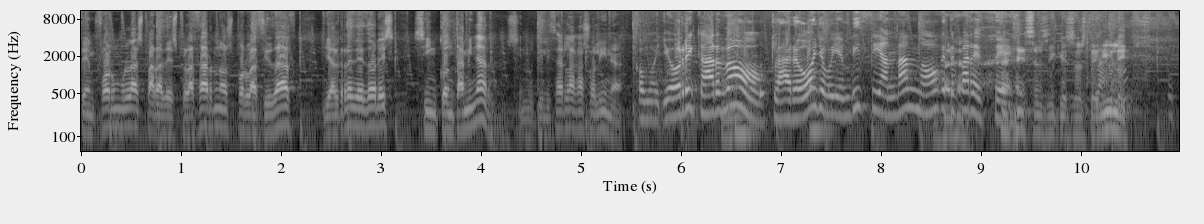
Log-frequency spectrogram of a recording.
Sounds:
Speech, Music

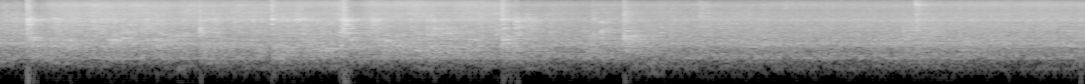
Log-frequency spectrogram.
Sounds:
Speech, inside a small room

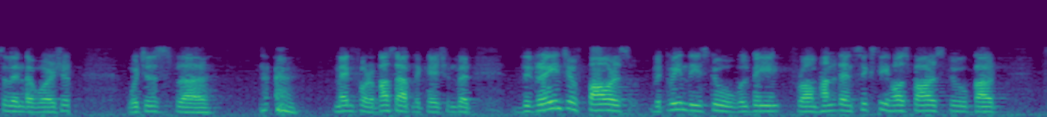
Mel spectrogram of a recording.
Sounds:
Speech

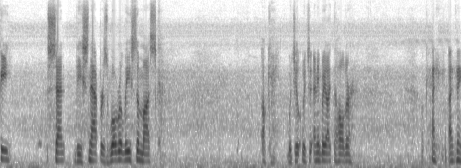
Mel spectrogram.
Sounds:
people finger snapping

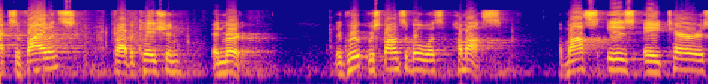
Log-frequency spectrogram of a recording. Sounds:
man speaking, Narration, Speech

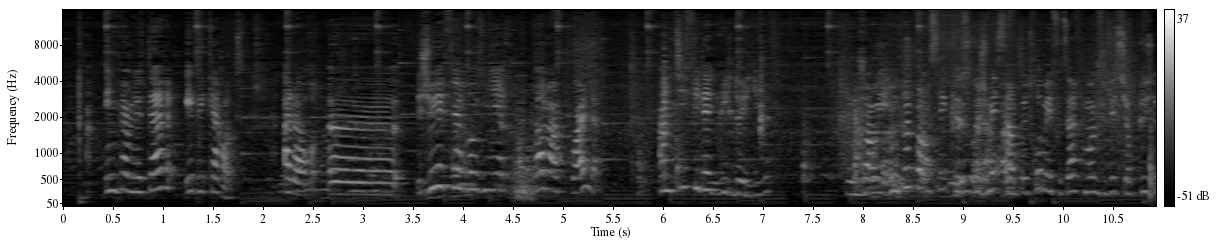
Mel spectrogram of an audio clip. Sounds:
Music, Speech

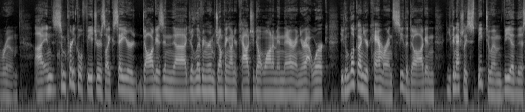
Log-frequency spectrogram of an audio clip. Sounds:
Speech

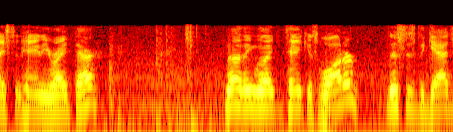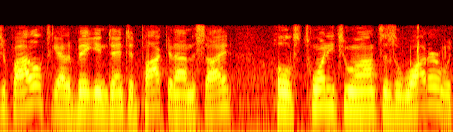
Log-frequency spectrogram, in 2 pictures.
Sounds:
Speech

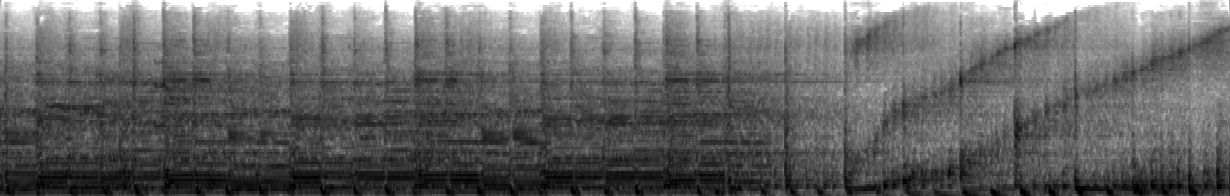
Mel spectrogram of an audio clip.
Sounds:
Music

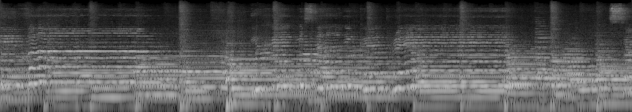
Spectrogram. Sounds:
Brass instrument, Trumpet, Orchestra, Trombone

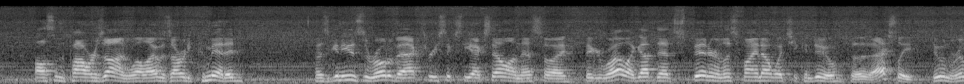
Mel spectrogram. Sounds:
Speech

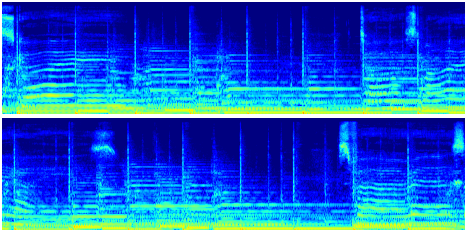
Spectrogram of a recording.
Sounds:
Music

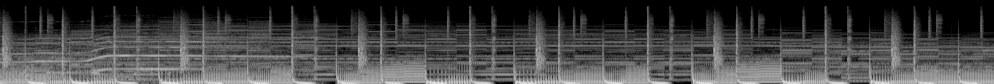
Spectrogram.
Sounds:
Synthesizer

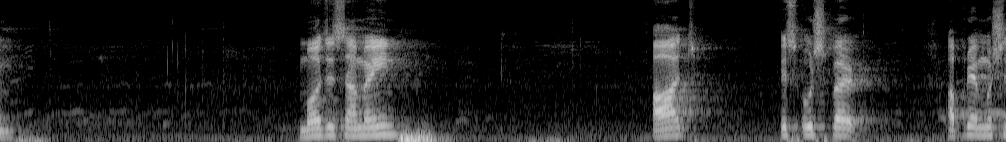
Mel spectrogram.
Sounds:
Narration, Speech, man speaking

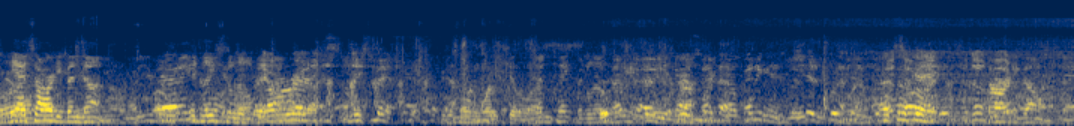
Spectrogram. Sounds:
Speech

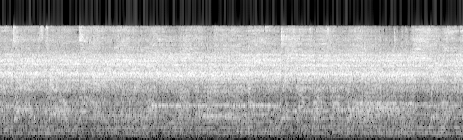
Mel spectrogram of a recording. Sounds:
Music, Electronic music, Techno

